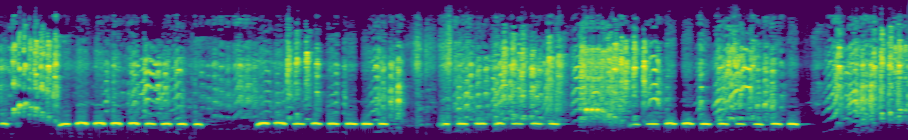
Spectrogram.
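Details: Tame wandering whistling ducks allowed to roam freely, called for feeding before release into rice fields or swamps: bursts of high, thin whistles rapidly repeated in several runs, mixed with busy wing flapping and scuffling.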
